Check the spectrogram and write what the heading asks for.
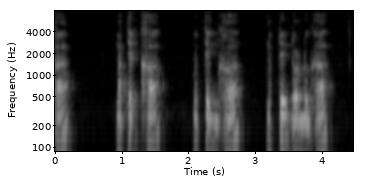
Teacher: ಗಂಟಲಿನ ಸಹಾಯದಿಂದ ಹುಟ್ಟಿರತಕ್ಕಂತ ಅಕ್ಷರಗಳು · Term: ಕಂಠ್ಯ ಅಕ್ಷರಗಳು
